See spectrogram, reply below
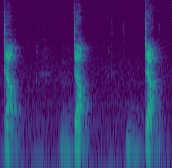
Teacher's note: in American English, we don't usually pronounce this T in the end of the word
